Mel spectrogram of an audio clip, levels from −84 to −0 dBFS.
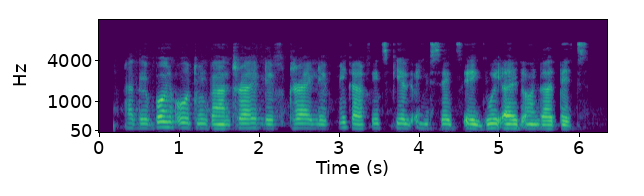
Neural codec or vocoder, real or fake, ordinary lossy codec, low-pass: codec, 16 kHz, 4 kbps, X-Codec, WavLM features, trained on Multilingual LibriSpeech; fake; none; 7.2 kHz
